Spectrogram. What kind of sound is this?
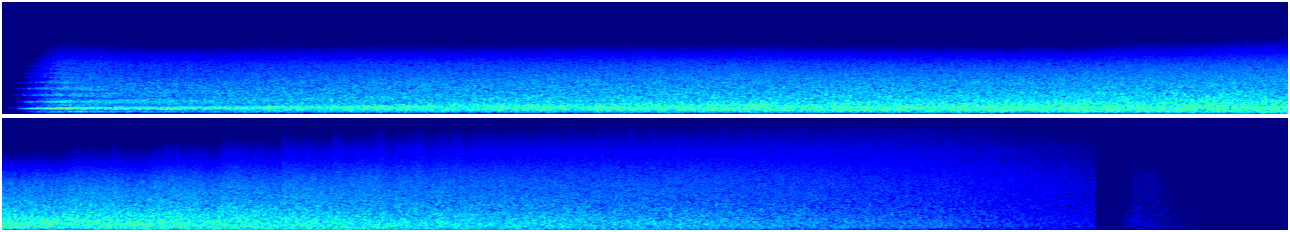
Long Noisy Pitched Woosh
